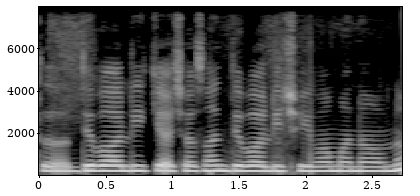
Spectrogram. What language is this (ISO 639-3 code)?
kas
